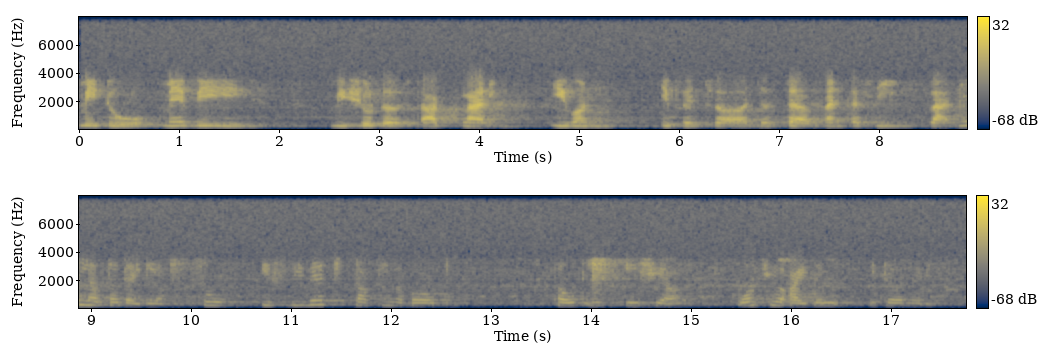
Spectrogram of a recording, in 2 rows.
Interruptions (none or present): none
